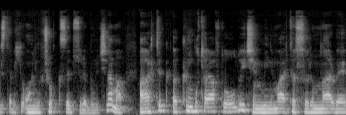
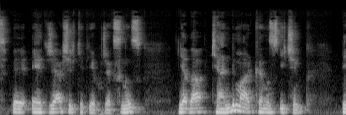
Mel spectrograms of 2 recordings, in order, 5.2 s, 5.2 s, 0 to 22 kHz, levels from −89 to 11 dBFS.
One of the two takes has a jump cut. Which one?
first; 1 cut; at 2.0 s

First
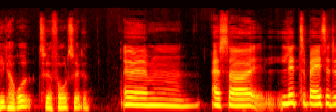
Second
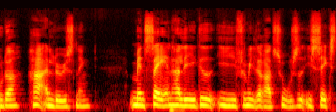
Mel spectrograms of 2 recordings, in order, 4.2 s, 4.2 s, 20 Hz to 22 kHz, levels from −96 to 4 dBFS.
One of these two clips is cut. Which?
first; 1 cut; at 1.5 s

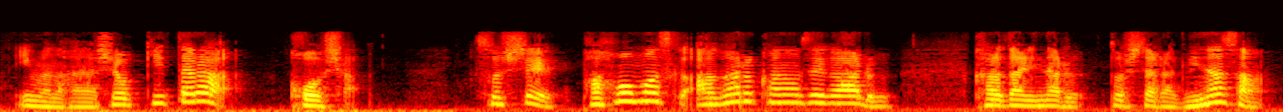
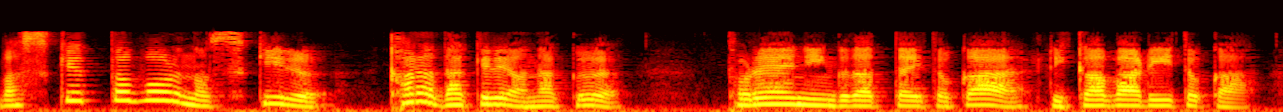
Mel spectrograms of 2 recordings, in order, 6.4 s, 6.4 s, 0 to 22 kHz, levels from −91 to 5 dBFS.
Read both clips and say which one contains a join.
first; 1 cut; at 2.3 s

